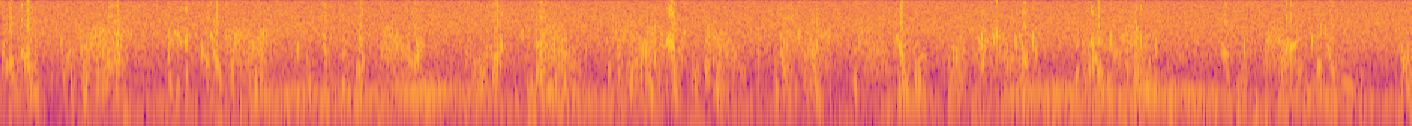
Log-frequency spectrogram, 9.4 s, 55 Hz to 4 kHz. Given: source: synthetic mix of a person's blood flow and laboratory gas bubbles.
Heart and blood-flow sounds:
Doppler ultrasound of blood flow; subclavian vein
0.00-0.29 s: bubbles
0.36-0.90 s: bubbles
1.11-1.81 s: bubbles
1.94-2.10 s: bubbles
2.13-2.22 s: bubbles
2.24-2.46 s: bubbles
2.69-2.90 s: bubbles
3.07-3.38 s: bubbles
3.44-3.80 s: bubbles
4.03-4.88 s: bubbles
5.14-5.56 s: bubbles
5.66-5.73 s: bubbles
5.92-6.17 s: bubbles
6.24-6.97 s: bubbles
7.14-7.75 s: bubbles
8.12-8.33 s: bubbles
8.48-8.96 s: bubbles
9.30-9.42 s: bubbles
From the record:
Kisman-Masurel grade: 343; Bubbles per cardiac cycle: rolling drumbeat, 9 or more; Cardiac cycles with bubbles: 100%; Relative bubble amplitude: loud (0.450 to 0.775); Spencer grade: 3 (all of the cardiac periods contain showers or single bubble signals, but not dominating or overriding the cardiac motion signals); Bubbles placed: anywhere in the cardiac cycle

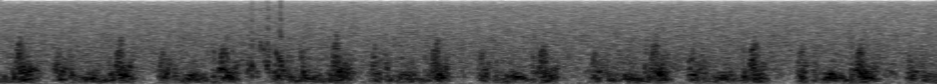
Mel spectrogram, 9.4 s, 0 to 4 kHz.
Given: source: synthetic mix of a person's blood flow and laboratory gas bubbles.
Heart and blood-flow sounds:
Doppler ultrasound of blood flow; precordium
2.31-2.38 s: bubbles
2.44-2.90 s: bubbles
2.98-3.09 s: bubbles
From the record:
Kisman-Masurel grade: 212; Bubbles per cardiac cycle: several, 3 to 8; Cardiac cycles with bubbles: 1 to 10%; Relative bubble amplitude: moderate (0.250 to 0.450); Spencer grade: 1 (occasional bubble signal discernible with the cardiac motion signal, with majority of cardiac periods free of bubbles); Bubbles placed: anywhere in the cardiac cycle

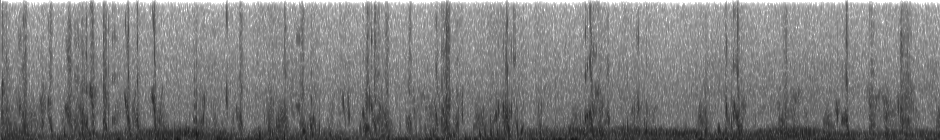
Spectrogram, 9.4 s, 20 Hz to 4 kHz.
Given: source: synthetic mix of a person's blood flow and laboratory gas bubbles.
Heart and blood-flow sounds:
Doppler ultrasound of blood flow; subclavian vein
0.00-0.34 s: bubbles
0.38-0.54 s: bubbles
0.59-0.98 s: bubbles
1.02-1.45 s: bubbles
1.49-1.63 s: bubbles
1.83-2.46 s: bubbles
2.55-3.23 s: bubbles
3.27-3.35 s: bubbles
3.38-3.52 s: bubbles
3.56-3.92 s: bubbles
4.04-4.66 s: bubbles
4.75-5.25 s: bubbles
5.34-5.45 s: bubbles
5.77-6.10 s: bubbles
6.21-6.59 s: bubbles
6.92-7.10 s: bubbles
7.14-7.58 s: bubbles
7.75-8.10 s: bubbles
8.20-8.27 s: bubbles
8.29-8.53 s: bubbles
8.67-9.19 s: bubbles
From the record:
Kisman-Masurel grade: 342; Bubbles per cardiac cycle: rolling drumbeat, 9 or more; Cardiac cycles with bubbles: 100%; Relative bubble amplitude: moderate (0.250 to 0.450); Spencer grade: 3 (all of the cardiac periods contain showers or single bubble signals, but not dominating or overriding the cardiac motion signals); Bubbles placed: anywhere in the cardiac cycle

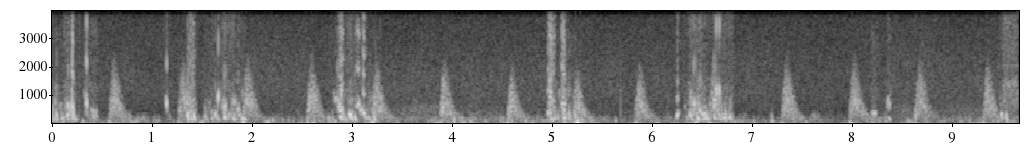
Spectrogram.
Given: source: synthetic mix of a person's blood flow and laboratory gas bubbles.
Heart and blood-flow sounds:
Doppler ultrasound of blood flow; subclavian vein
0.00-0.30 s: bubbles
0.33-0.48 s: bubbles
1.12-1.21 s: bubbles
1.28-1.47 s: bubbles
1.54-2.00 s: bubbles
2.81-3.31 s: bubbles
4.94-5.30 s: bubbles
6.25-6.85 s: bubbles
8.21-8.29 s: bubbles
8.36-8.42 s: bubbles
8.64-8.69 s: bubbles
9.48-9.68 s: bubbles
From the record:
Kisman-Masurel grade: 232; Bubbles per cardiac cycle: several, 3 to 8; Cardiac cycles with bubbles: 50 to 99%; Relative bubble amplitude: moderate (0.250 to 0.450); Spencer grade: 3 (all of the cardiac periods contain showers or single bubble signals, but not dominating or overriding the cardiac motion signals); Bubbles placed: anywhere in the cardiac cycle

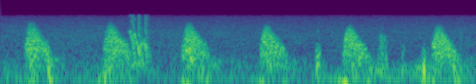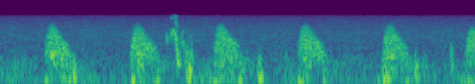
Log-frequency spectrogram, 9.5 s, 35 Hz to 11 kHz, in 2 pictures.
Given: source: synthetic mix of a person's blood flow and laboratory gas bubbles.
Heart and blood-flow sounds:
Doppler ultrasound of blood flow; subclavian vein
1.25-1.52 s: bubbles
3.76-3.87 s: bubbles
6.40-6.70 s: bubbles
From the record:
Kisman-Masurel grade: 122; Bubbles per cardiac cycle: 1 to 2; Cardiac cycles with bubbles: 10 to 50%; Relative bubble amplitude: moderate (0.250 to 0.450); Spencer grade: 2 (many but less than half of the cardiac periods contain bubble signals, singularly or in groups); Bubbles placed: anywhere in the cardiac cycle

